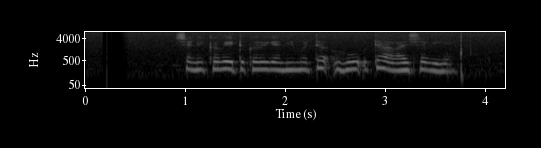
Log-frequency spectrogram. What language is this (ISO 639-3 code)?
sin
